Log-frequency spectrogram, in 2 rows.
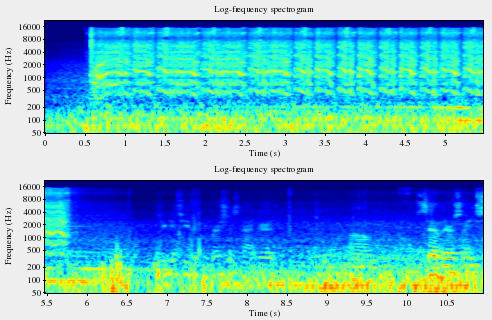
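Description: A 2007 Chrysler Aspen engine cranking over steadily on the starter during a compression test, loud and rhythmic for about five seconds without starting, then stopping as a person talks nearby.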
